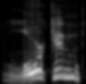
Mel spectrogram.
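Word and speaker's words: Lorcin: And the gun I'm using, I believe, is pronounced Lorcan.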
